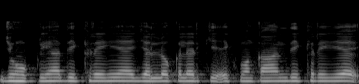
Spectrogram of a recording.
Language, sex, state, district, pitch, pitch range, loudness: Hindi, male, Bihar, East Champaran, 155 Hz, 155-160 Hz, -30 LUFS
